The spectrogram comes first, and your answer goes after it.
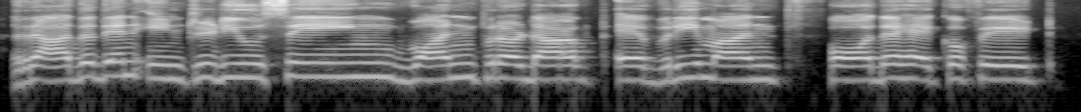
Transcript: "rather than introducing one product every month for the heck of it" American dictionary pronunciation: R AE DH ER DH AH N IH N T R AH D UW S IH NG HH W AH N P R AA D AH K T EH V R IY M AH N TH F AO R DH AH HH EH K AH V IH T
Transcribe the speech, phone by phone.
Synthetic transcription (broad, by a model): R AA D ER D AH N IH N T R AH D UW S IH NG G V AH N P R AA D AH K T EH V R IY M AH N T F AO R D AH HH EH K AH F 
